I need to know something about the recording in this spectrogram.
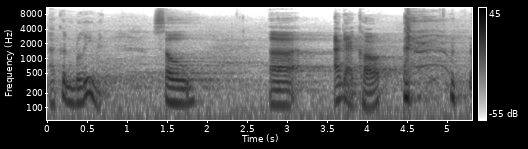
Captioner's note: laughs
